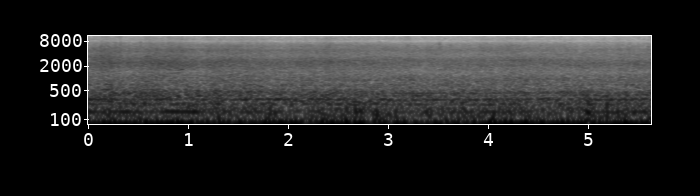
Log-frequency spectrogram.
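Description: Motorboat engine running with a steady low drone as the boat cruises, with water rushing past the hull and wind on the microphone.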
